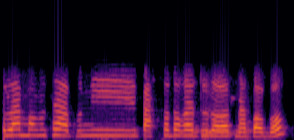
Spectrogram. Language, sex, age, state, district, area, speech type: Assamese, female, 18-30, Assam, Nalbari, rural, conversation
